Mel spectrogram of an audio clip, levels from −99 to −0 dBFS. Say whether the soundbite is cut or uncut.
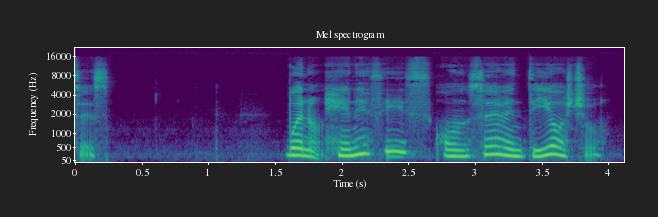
cut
